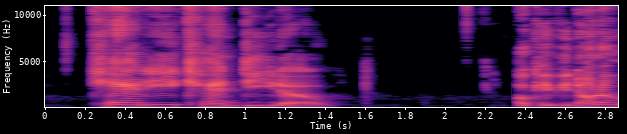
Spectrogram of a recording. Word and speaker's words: Candy Candido: How do you pronounce his name? Candy Candido.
